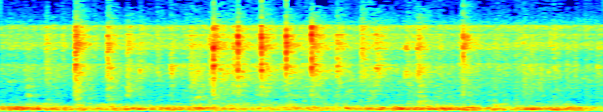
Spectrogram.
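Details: Short stretch of Kolkata pigeons cooing in chorus, soft throaty burbling overlapping closely, accompanied by quick repeated tapping noises.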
